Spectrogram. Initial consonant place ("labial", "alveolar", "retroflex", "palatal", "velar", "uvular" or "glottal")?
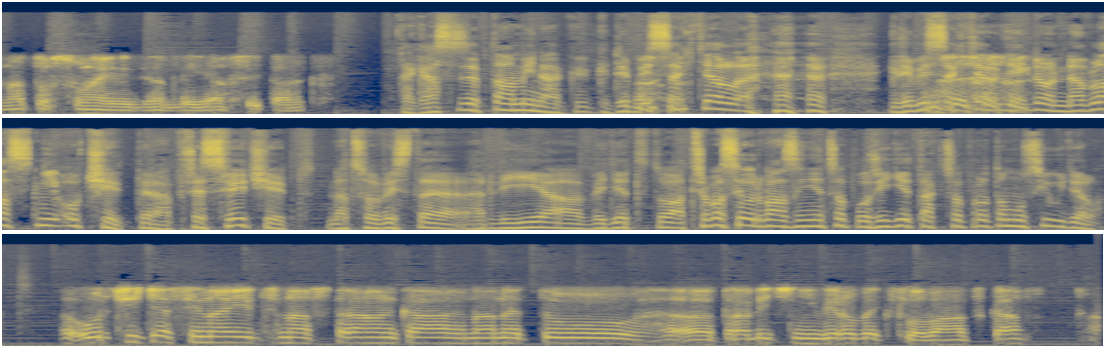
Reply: alveolar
